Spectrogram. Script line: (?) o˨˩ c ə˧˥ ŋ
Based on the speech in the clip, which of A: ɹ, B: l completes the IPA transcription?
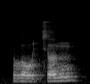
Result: B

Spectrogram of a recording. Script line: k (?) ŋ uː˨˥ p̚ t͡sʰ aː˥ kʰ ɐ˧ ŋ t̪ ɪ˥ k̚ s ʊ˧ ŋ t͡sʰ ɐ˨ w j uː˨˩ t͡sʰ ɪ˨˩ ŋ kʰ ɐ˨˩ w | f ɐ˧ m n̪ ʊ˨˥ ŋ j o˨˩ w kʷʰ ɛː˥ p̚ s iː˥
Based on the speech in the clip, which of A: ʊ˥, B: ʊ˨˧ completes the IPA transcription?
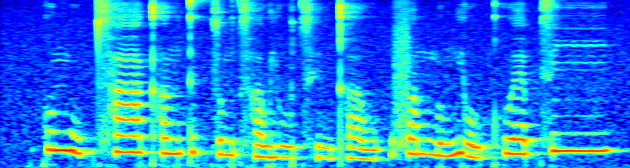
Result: A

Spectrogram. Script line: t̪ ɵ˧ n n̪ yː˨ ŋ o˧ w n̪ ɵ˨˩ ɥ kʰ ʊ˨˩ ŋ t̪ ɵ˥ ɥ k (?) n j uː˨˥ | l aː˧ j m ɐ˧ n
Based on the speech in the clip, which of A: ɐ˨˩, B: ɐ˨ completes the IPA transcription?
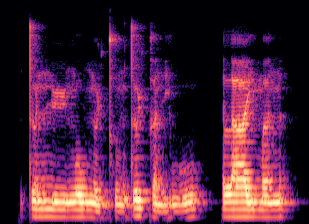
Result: B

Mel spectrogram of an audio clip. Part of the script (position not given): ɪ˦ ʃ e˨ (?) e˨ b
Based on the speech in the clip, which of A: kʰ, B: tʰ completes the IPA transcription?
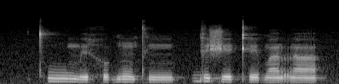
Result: A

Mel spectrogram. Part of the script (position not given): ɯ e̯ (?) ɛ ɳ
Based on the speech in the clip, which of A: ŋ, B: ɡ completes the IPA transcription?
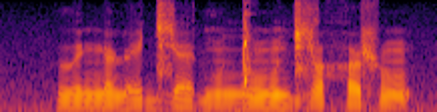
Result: A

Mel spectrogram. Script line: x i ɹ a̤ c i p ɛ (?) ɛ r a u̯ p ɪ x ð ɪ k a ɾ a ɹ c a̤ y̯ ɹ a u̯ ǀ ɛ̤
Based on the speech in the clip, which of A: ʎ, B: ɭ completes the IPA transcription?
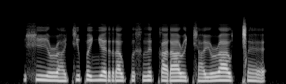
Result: A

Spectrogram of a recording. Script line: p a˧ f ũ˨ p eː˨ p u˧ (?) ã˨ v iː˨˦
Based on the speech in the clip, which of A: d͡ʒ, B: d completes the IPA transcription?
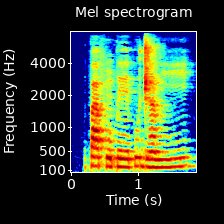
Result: A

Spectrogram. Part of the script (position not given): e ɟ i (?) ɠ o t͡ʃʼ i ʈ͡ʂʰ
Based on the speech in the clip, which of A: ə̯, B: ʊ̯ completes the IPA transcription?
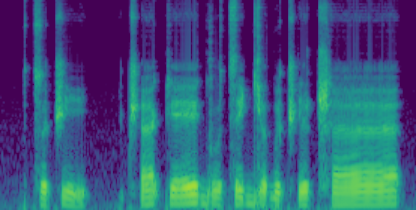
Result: A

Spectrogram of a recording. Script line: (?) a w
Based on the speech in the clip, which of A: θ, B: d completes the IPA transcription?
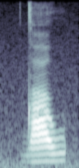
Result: B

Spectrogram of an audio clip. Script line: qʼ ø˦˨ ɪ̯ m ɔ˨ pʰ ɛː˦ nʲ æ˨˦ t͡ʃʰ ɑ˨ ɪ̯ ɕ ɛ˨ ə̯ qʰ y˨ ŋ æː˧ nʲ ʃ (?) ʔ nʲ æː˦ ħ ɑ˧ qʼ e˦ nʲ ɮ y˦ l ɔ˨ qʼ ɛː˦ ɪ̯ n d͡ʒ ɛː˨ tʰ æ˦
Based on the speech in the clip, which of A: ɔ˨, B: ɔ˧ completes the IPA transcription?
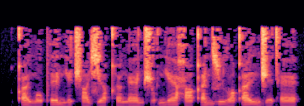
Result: A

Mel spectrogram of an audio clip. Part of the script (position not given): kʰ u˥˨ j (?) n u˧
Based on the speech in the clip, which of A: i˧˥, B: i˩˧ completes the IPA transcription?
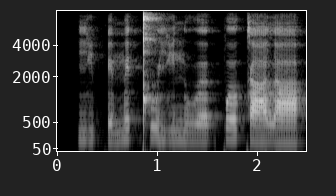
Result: A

